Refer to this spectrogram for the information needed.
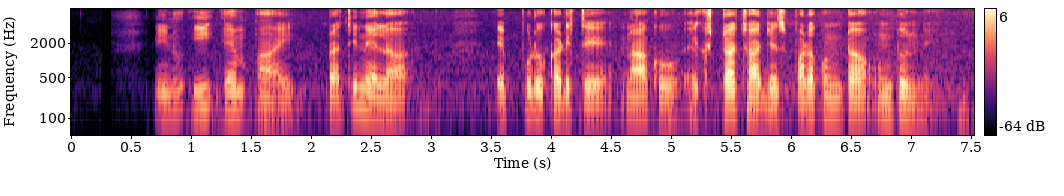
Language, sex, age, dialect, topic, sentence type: Telugu, male, 18-24, Utterandhra, banking, question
